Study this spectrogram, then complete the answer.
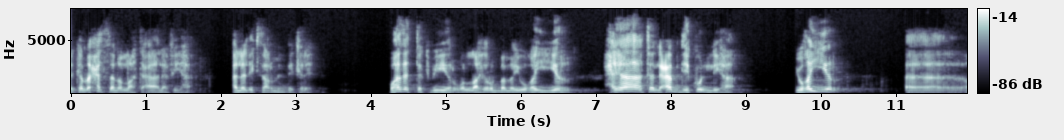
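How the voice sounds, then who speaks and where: A man delivering an earnest sermon, his voice rising with emphasis as he exhorts listeners. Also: medium pitch. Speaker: preacher. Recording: dull sound with long hall reverb.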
